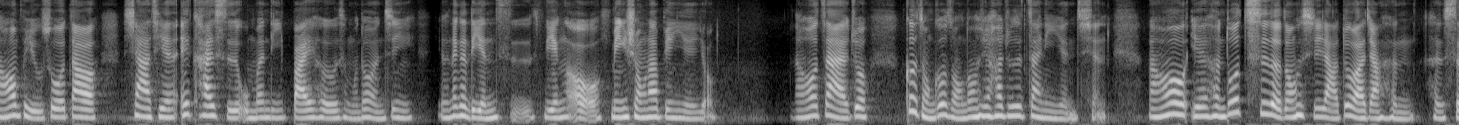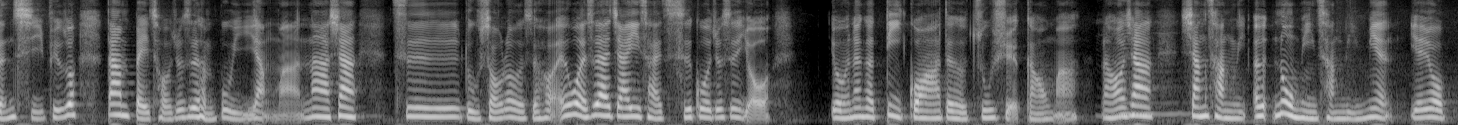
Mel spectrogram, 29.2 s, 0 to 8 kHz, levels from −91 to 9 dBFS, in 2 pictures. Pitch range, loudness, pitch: 175-220 Hz, -17 LUFS, 195 Hz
